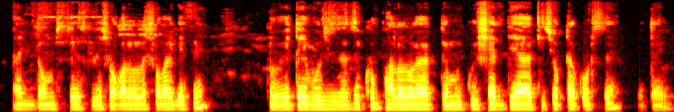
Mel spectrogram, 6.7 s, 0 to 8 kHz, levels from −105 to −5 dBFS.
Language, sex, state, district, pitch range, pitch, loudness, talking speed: Bengali, male, West Bengal, Jalpaiguri, 105-110 Hz, 105 Hz, -19 LUFS, 195 wpm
